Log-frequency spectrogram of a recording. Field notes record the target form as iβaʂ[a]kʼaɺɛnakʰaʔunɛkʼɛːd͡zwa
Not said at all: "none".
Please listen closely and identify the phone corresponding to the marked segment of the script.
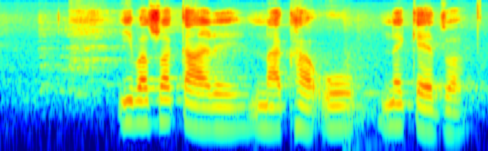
a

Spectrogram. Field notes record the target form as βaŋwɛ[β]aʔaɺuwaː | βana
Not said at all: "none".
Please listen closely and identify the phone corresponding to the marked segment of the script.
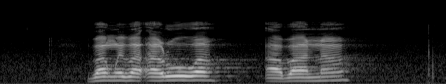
β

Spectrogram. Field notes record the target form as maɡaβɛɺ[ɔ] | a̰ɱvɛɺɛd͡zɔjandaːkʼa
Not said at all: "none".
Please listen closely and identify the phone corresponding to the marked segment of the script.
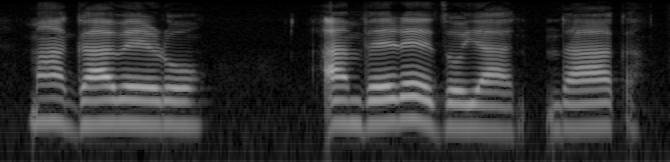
ɔ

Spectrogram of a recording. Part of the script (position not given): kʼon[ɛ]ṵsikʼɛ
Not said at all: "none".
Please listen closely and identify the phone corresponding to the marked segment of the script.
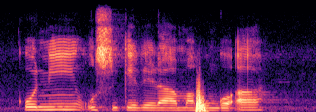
i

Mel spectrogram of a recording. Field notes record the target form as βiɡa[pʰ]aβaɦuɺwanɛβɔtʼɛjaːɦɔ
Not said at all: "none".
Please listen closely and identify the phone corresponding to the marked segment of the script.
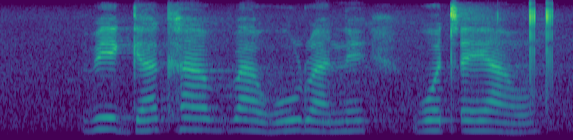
kʰ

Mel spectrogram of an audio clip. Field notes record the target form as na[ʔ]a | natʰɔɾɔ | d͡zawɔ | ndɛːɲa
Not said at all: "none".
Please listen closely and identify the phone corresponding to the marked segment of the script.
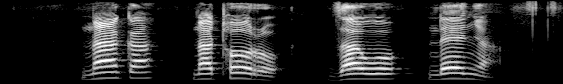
k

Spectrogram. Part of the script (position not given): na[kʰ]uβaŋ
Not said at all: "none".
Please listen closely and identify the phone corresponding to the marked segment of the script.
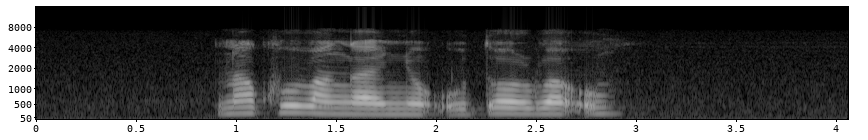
kʰ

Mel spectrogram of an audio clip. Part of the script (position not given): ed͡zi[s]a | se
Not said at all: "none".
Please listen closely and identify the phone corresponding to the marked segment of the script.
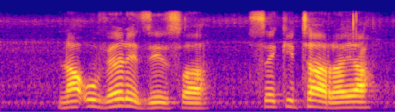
s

